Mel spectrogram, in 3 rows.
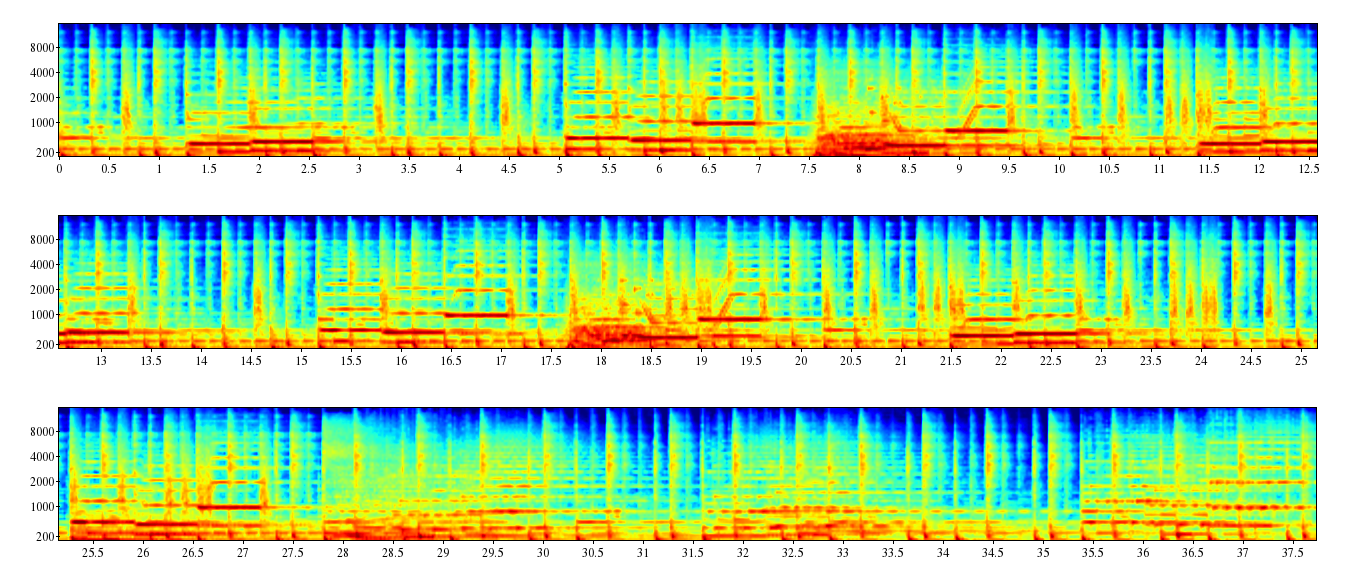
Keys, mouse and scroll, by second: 1.2 shift+click, 3.1 scroll up 1, 3.2-3.5 alt+scroll, 3.5 alt+space, 3.9 double click, 5.5 alt+scroll up 1, 5.8 space, 6.2-7.0 scroll up 2, 7.0-7.4 alt+scroll down 1, 7.6-7.9 alt+scroll down 1, 7.9 alt+space, 9.9 t, 10.4 ctrl+a, 16.6 b, 16.9 r, 18.4 l, 22.4 double click, 25.9 t, 27.2 Return, 27.7 Up, 28.3 BackSpace, 29.9 End, 30.0 Delete, 30.5 space.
